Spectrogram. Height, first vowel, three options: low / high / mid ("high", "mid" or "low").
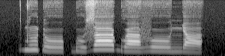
high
